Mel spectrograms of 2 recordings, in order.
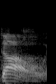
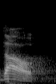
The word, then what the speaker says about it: Tao: This principle of organic growth they call Tao. That's pronounced Dao. If it had an apostrophe after it, it would be pronounced Tao. But Dao is more or less the right pronunciation for that word.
